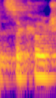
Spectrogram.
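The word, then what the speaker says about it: Ottauquechee: Is it Ottauqueche? Is that the right Yes, it is.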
